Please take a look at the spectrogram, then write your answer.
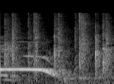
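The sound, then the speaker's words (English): A brief burst of applause greeting a speaker who says he will stop drinking and go on a juice cleanse: a few scattered claps following a steady tone that slides downward, moderately loud. “Don't applaud stopping drinking.”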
